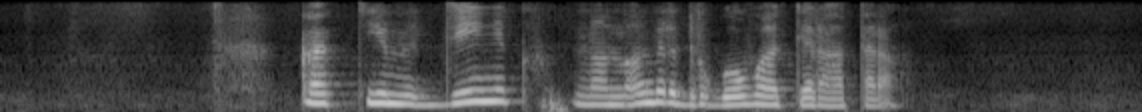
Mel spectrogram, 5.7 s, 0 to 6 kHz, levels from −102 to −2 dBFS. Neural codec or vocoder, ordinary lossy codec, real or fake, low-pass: codec, 16 kHz, 1.1 kbps, Voila-Tokenizer; MP3, 48 kbps; fake; 5.4 kHz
